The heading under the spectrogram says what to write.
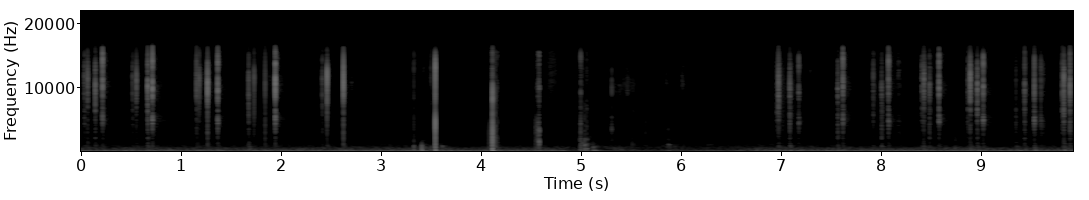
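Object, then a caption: Terracotta tiled tabletop. Long pointed acrylic nails on one hand tap a large, solid terracotta-tiled tabletop with dark grout lines. The taps come as quick, dry, bright clicks in uneven bursts and flurries, with a few sharper knocks standing out. A steady low hum runs underneath, and the tapping thins into a quieter lull near the middle before picking back up.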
